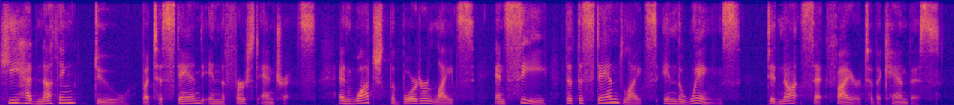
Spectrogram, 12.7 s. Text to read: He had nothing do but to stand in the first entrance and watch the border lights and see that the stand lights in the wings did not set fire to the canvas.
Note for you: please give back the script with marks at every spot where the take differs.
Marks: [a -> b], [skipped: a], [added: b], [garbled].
He had nothing do but to stand in the first entrance and watch the border lights and see that the stand lights in the wings did not set fire to the canvas.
